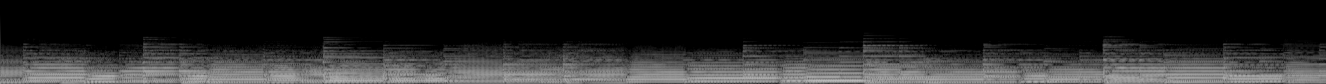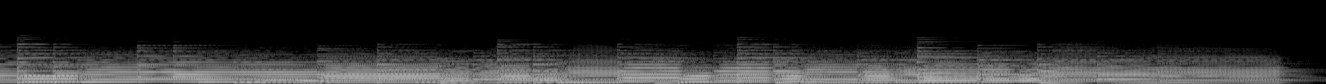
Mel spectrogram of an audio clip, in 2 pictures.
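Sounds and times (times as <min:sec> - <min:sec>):
tuba playing: 0:00.0 - 0:26.3.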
